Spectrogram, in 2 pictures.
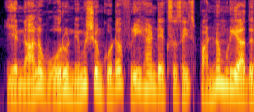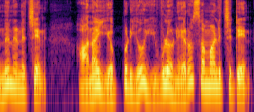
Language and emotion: Tamil, surprised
